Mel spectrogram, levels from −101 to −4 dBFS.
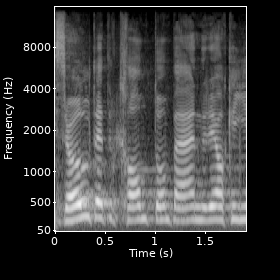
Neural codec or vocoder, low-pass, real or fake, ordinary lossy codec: none; 14.4 kHz; real; none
